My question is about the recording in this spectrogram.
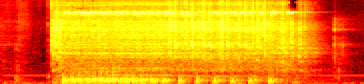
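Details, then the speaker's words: Old roadside four-wheeler (ATV) after adding fuel: starter whirs with compression pulses, engine fires briefly then dies; runs on ether and fuel seems to reach the carburetor, so cause unclear; cranks but will not start. "We have tried just about everything we can think of on this for the day. And it'll run on ether. But it seems like we have fuel to the carburetor."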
